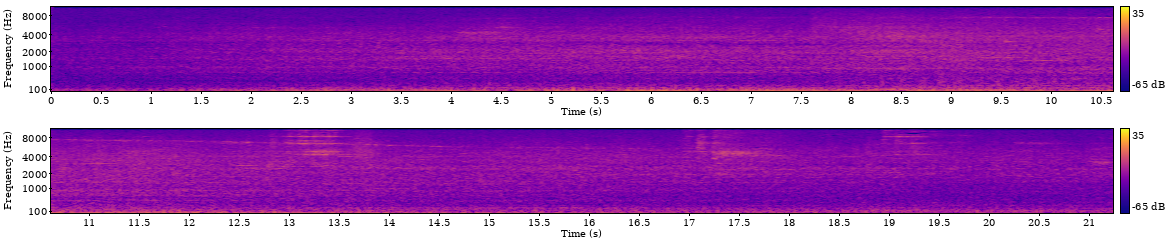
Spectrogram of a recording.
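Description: Norfolk Southern freight train passing, its diesel locomotives (the Virginian heritage unit among them) running loudest about six seconds in, then the steady roll of the freight cars. A faint falling whine sounds midway, and a few short high-pitched wheel squeals come in the second half.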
